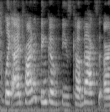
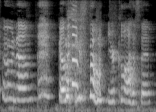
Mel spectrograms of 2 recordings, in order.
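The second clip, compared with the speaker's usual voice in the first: laughing; 9 semitones higher, 4 dB louder than usual. Real, not acted. Laughing retelling the witch line.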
